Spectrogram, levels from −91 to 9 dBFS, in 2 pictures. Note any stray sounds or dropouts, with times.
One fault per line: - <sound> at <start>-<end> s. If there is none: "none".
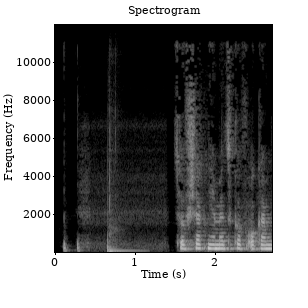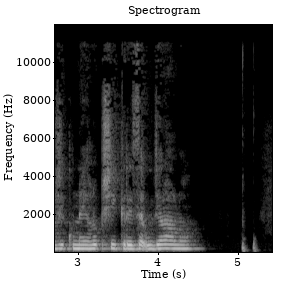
- thud at 0.6-1.2 s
